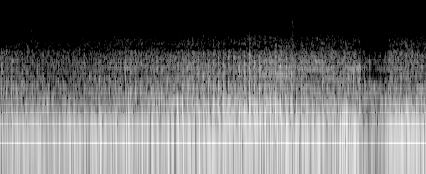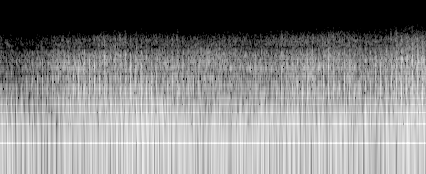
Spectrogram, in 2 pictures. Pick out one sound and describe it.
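A helicopter's rotor thumps steadily overhead, growing louder.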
